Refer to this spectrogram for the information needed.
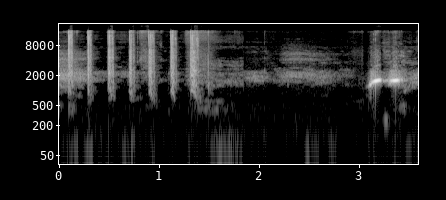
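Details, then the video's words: Parrot chirping: about seven short, raspy chirps in quick succession over the first second and a half, a near-silent pause, then two clear, slightly rising whistled notes close together at the end. "Chirping sound parrot"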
